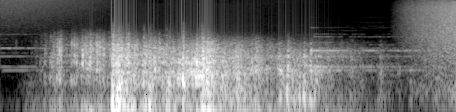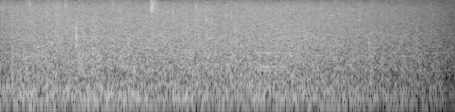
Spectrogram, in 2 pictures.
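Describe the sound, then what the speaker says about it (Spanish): Rain sound effect in a Spanish-language audiobook: a brief rumble of thunder gives way to a steady, even hiss of falling rain that holds at moderate loudness with no voice over it. "Empezó a llover."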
